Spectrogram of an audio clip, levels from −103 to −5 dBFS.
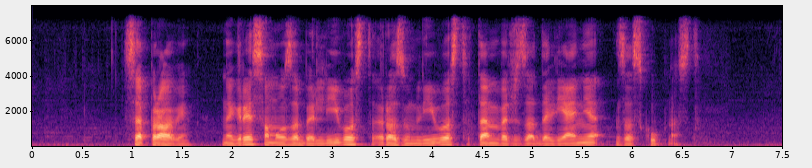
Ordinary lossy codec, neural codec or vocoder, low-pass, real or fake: none; none; 7.2 kHz; real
